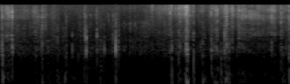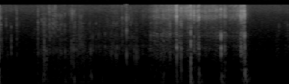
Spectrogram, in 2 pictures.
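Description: A tan, soft, cylindrical faux leather pencil case, apparently filled, is held close and scratched and tapped along its fabric and leather surface with long white nails. Quiet, dense scratching and crinkly rustling run throughout, with many brief, sharp taps and a steady low hum underneath.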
